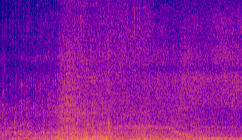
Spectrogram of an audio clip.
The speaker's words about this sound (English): I'll just hop on the tractor and start her up.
